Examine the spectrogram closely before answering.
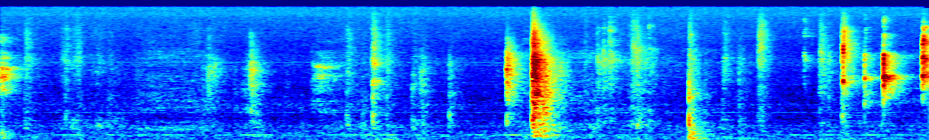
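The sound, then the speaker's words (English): Old wooden floorboards beneath a carpet creak and pop underfoot, a scattering of irregular sharp clicks and dull knocks, fairly quiet, with no voices. “There's creaky old wooden boards underneath my carpet.”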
